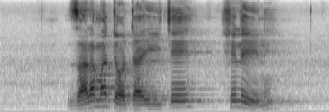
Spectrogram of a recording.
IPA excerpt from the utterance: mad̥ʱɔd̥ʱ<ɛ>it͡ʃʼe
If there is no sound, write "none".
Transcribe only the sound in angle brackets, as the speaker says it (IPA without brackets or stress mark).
a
